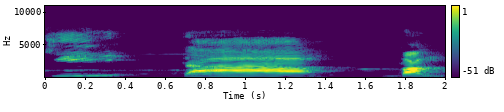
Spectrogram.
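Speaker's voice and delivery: "কি", "তা", "বান" separated by long pauses; syllable-by-syllable reading. Shown as a demonstration. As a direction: spell out "কি তা বান" one syllable at a time. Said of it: "তাহলে দেখি আমরা".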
